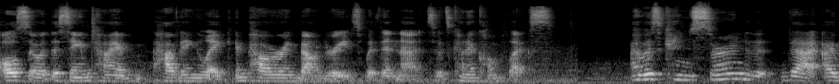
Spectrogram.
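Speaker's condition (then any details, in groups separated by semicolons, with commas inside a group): No condition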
